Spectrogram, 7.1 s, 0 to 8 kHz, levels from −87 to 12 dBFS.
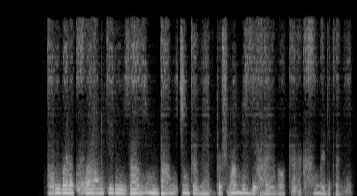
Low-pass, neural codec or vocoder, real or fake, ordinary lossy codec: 7.2 kHz; codec, 44.1 kHz, 0.9 kbps, DAC; fake; MP3, 48 kbps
